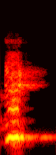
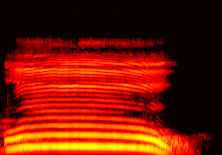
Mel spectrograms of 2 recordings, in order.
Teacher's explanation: जब आप छोटी और बड़ी का उच्चारण करते हैं तो इसमें यही अंतर होता है। छोटी की मात्रा झटके में बोली जाती है और बड़ी की मात्रा खींच करके बोली जाती है।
